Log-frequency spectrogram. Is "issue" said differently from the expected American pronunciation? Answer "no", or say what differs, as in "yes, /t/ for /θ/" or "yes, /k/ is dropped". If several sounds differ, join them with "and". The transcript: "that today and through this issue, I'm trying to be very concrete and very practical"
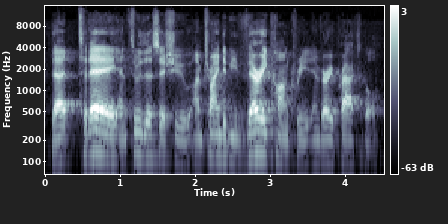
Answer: no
